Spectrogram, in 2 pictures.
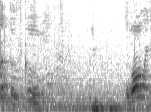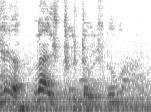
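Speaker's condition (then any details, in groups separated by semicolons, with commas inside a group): Cerebral palsy; from birth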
